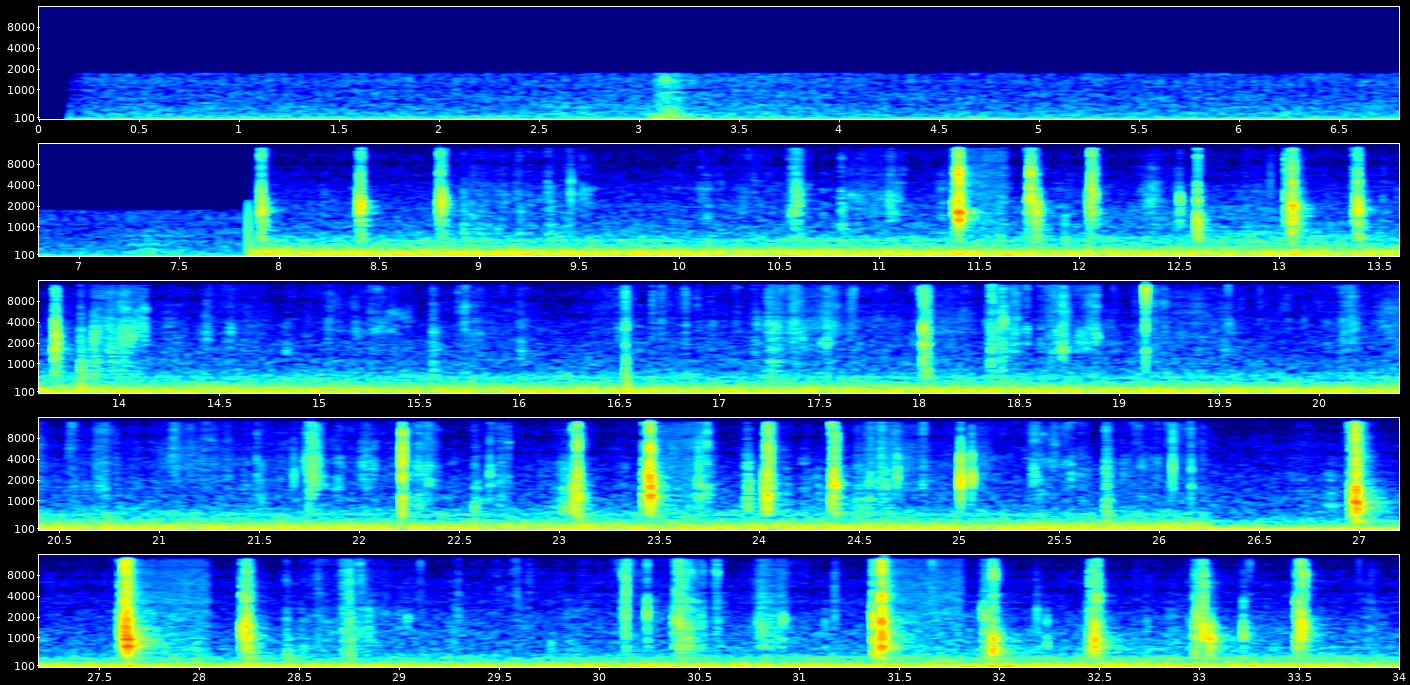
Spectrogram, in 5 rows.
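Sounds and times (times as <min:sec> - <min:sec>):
faint steady hum: 0:04.0 - 0:34.0
slime clicking and popping: 0:26.8 - 0:34.0.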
